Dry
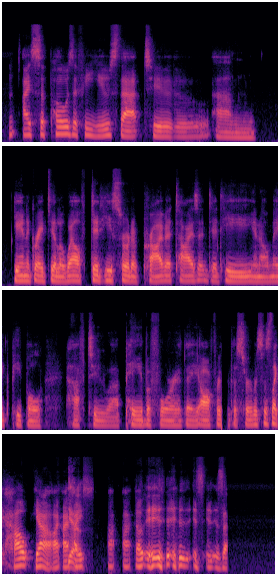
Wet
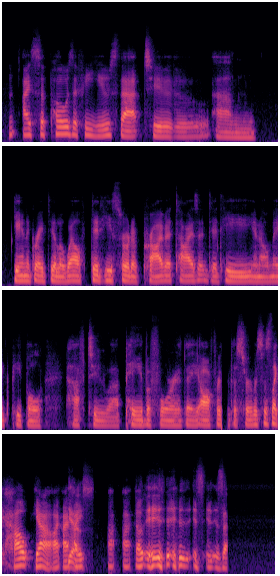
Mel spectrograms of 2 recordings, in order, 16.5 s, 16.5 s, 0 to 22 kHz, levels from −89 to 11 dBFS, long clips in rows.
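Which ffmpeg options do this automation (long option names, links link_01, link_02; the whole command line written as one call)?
ffmpeg -i in.wav -af "asetnsamples=nb_out_samples=441:pad=0,asendcmd='1.89 lowpass f 5100;3.48 lowpass f 2900;4.41 lowpass f 1200;5.53 lowpass f 2000;8.53 lowpass f 4800;12.99 lowpass f 2900;13.62 lowpass f 6100',lowpass=2600" out.wav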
